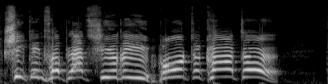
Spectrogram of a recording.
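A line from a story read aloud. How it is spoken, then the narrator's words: Shouting from the stands. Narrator (German): Unten auf den Rängen schrie Dean Thomas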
